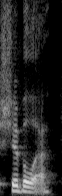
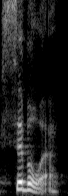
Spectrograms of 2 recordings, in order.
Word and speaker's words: Shibboleth: If the man said, "No, I'm not," they would tell him to say Shibboleth. It was from Ephraim. If he was from Ephraim, he would say Sibboleth, because the people of Ephraim cannot pronounce the word correctly.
